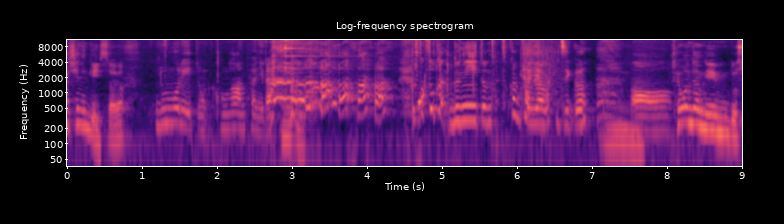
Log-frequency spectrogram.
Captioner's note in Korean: 웃음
